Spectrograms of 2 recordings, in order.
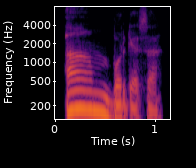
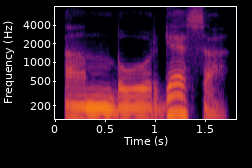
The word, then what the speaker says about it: hamburguesa: Now, if I said something like hamburguesa, that starts out with the sound ah, but I don't say hamburguesa. I say hamburguesa.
